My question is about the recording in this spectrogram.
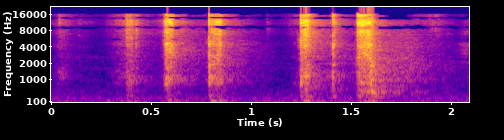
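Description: A chef's knife forcing its way through the hard rind of an acorn squash, with about four sharp cracking crunches as the blade splits it.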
